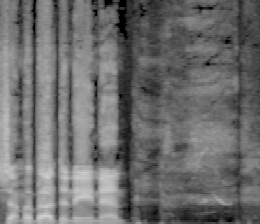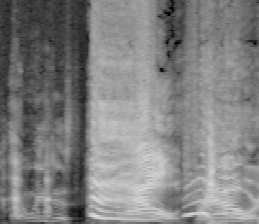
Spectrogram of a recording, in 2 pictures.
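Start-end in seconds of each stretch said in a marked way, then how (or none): 0.0-1.3 put-on loud New Jersey accent. Retelling what a woman said to Tom that he couldn't remember: New Jersey accent. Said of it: "Something in that New Jersey accent".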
